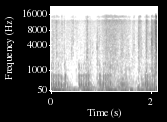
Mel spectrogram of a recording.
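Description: Near silence: faint room tone.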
